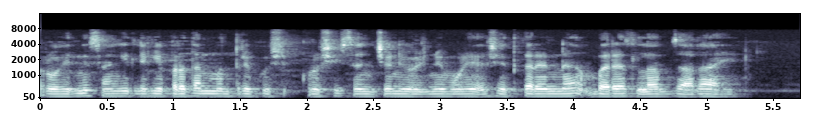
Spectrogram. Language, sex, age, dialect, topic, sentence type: Marathi, male, 31-35, Standard Marathi, agriculture, statement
